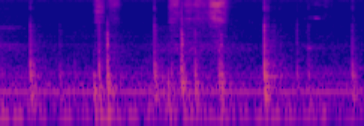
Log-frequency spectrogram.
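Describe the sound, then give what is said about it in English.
Pen scratching on paper as a note is written by hand: a few short, dry strokes in irregular bursts, quiet and alone over a faint steady hum. “Let me just write a note to myself.”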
